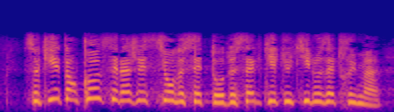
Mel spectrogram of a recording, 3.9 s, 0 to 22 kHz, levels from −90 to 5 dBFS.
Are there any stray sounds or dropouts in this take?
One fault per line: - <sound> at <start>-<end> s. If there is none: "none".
none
